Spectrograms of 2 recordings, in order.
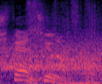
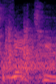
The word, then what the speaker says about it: Fetu: So Coach Fetu spelled F-E-T-U. For the longest time, I was pronouncing it Coach Feta, like feta cheese.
